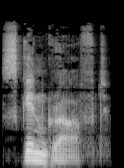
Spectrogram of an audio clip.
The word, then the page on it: skin graft: British English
